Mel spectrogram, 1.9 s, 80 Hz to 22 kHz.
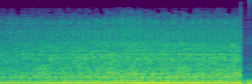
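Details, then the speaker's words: BMW F32/F36 435i N55 after water pump and thermostat replacement, idling on ramps before warm-up: smooth, steady low hum with no knocks, ticks or whine until the key is switched off; running great, normal idle. "Everything seems to be good. It's running great."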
